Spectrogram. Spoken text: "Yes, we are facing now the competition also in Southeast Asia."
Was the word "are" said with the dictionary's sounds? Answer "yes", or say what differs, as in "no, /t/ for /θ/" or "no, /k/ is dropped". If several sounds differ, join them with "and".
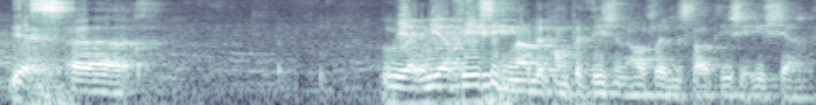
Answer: no, /w/ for /ɹ/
